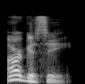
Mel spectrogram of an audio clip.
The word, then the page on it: argosy: British English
